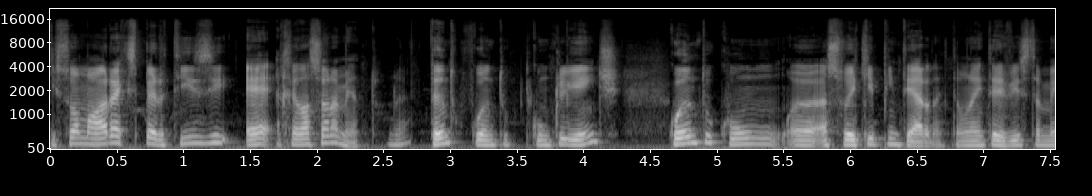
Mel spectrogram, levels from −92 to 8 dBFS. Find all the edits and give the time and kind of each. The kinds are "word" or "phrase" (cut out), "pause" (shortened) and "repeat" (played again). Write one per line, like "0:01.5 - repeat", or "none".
none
